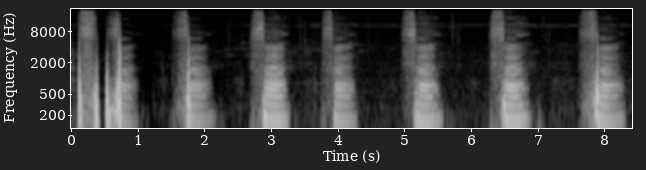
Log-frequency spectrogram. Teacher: মানে নিচের ঠুটের পেট নিচের ঠুটের মধ্যখান মানে পেট পেটের সাথে উপরে দুই দাত নিচের ঠুটের পেটের সাথে লাগি উচ্চারণ করবেন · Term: ফা হরফ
